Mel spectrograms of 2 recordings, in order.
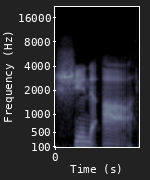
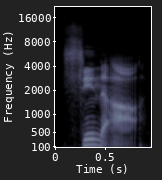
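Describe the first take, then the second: First: The name begins with an sh sound. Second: The name begins with a plain s sound. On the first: This is how it is said in the show. "the way they were pronouncing it was like shin ah" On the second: This is how the subtitles spell it. "they have it as like sin sin ah"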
